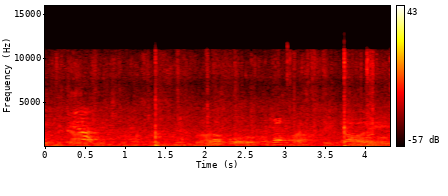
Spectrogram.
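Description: Men's voices calling and shouting across a football pitch, with two sharp thuds of a football being kicked, one about a second and a half in and one near the end.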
